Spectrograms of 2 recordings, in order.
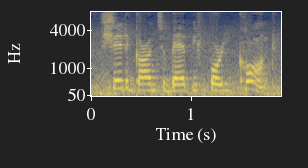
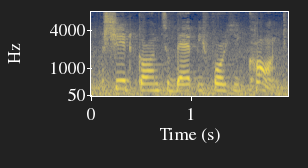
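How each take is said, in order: First: The words she had are contracted to she'd. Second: The words she had are contracted to she'd.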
